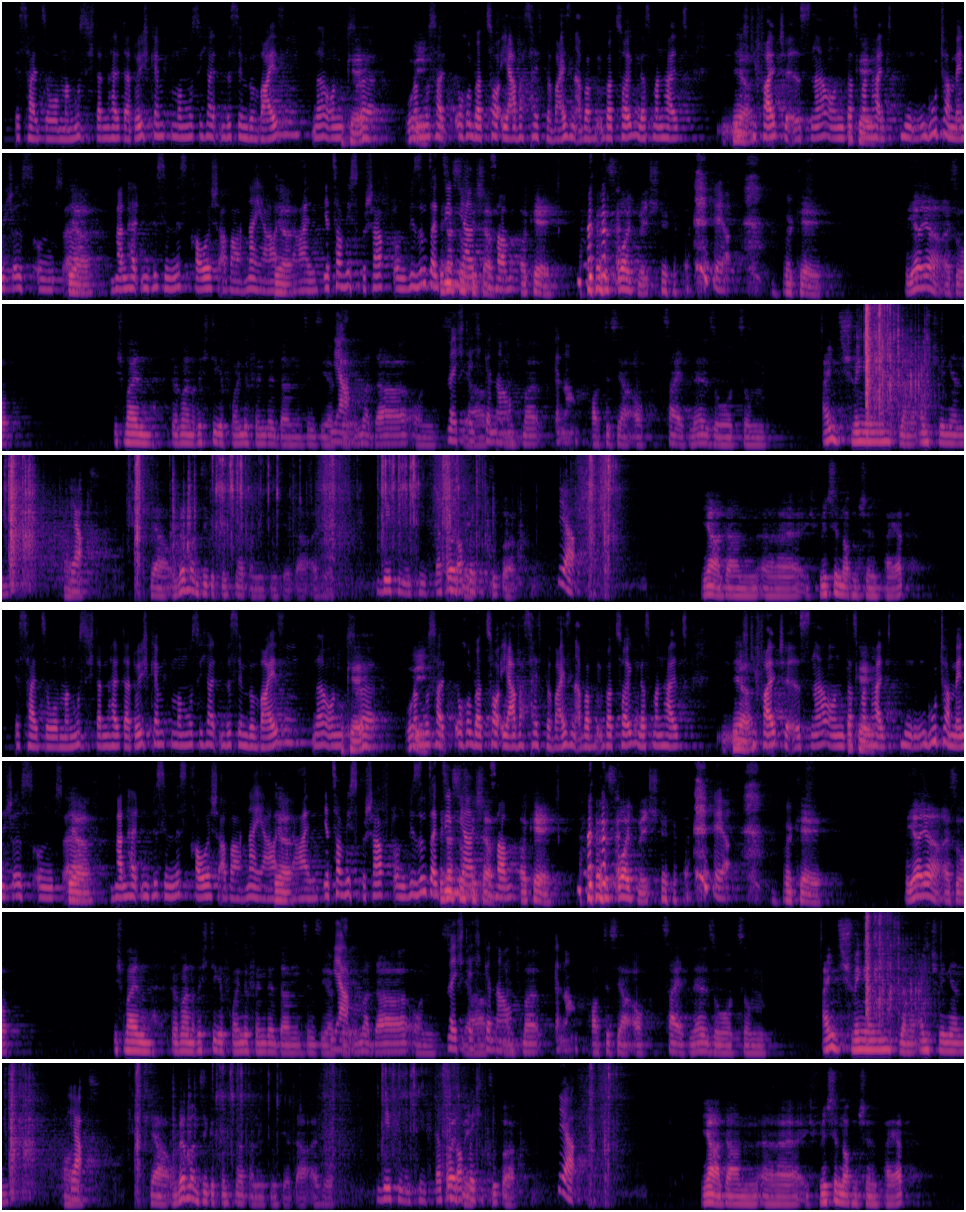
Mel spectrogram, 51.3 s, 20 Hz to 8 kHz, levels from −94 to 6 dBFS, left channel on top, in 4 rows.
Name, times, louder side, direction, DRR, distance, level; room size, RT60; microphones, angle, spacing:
voice 1, 0.2-5.0 5.5-9.0 9.6-13.9 14.3-19.6 20.6-20.7 22.0-23.0 30.0-30.3 31.6-32.5 33.0-33.3 39.3-39.6 43.5-44.8 45.9-46.1, right 1 dB, 25° right, 8 dB, 1.4 m, -45 dB
voice 2, 4.5-4.9 5.4-5.7 9.7-10.0 11.3-11.7 13.7-14.0 16.4-16.8 18.7-19.4 19.7-20.2 20.6-22.0 23.2-23.8 24.9-25.8 27.1-32.9 33.5-35.9 36.6-38.6 39.3-39.5 40.4-42.9 44.4-45.4 47.8-50.5, right 3 dB, 45° right, 8 dB, 0.7 m, -46 dB
sound 1, 36.9-38.2 38.5-39.8 40.1-45.1 45.4-45.6 45.9-46.7, left 10 dB, 80° left, 0.9 m, -44 dB
23.0 x 20.0 x 6.6 m, 0.91 s
head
